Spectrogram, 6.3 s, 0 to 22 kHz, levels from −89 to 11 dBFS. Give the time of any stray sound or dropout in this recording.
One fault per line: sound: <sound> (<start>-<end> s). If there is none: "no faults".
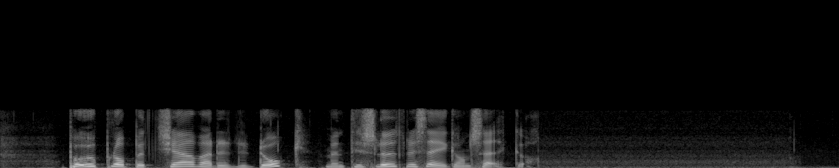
no faults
